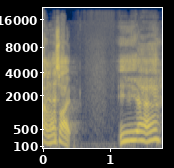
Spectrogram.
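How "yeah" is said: high, uncertain yeah; hesitant imitated agreement; wary yeah. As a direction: answer as if humouring a madman. Retold wary reply to stranger.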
